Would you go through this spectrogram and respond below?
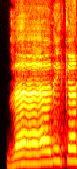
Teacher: ذلك کھڑی زبر ہے، 1 الف کی مقدار میں کھینچ کر پڑھیں گے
